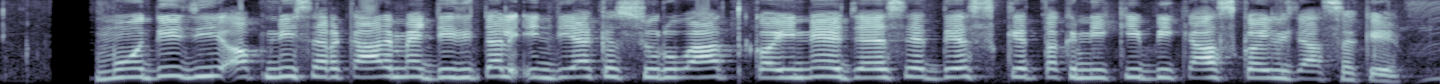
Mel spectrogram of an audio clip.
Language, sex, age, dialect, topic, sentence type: Bhojpuri, male, 18-24, Northern, banking, statement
